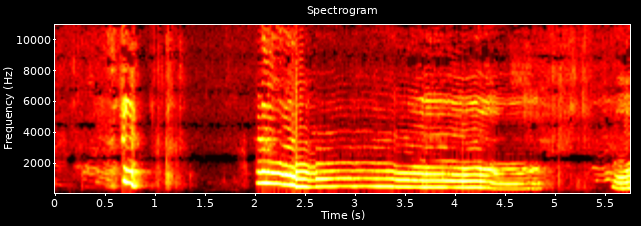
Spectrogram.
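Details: Doodle, a male Weimaraner and German Pointer cross dog, 'talking' in his everyday monologue: a brief yelp, then a long, sustained, tonal howl-like moan that slides gradually lower and ends with a rising whine.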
